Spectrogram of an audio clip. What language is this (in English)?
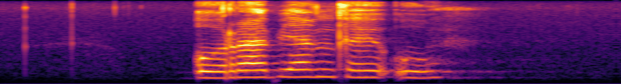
Northern Sotho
